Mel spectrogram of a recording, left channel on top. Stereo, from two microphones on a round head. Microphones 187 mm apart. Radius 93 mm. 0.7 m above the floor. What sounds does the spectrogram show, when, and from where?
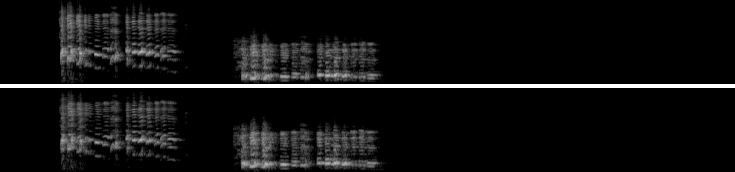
0.6 s laughter: 45° left (ahead or behind), 0.9 m; by 3.8 s 45° right (ahead or behind), 1.6 m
